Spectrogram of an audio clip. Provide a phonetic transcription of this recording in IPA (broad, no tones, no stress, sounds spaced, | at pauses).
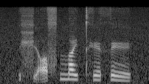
xʲ æ̰ sˤ n̪ i t̪ʰ ɪ θ ɪ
